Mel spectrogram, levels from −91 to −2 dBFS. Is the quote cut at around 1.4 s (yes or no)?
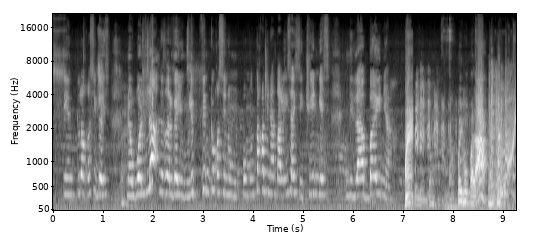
no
